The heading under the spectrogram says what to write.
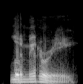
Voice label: "limitary", American

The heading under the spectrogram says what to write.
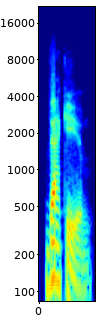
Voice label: "vacuum", American

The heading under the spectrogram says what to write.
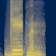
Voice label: "gateman", Indian

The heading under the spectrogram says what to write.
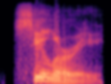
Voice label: "sealery", American

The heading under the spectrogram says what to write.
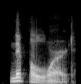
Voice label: "nipplewort", American

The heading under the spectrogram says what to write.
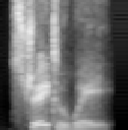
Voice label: "straightaway", Indian

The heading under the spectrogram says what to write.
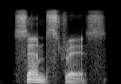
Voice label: "sempstress", British

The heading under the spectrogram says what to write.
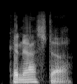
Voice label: "canasta", American

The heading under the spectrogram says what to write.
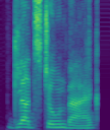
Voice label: "Gladstone bag", Indian

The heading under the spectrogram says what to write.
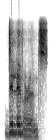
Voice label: "deliverance", Indian

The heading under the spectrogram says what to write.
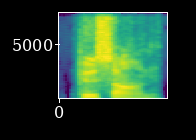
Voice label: "poussin", American

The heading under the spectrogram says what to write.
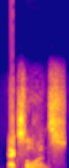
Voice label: "excellence", American

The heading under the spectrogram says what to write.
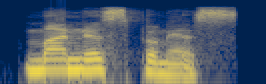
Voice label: "Monospermous", Indian

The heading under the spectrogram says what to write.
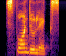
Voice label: "spondulicks", Indian

